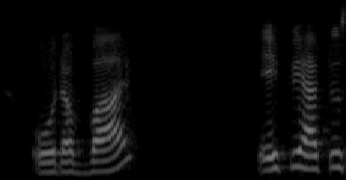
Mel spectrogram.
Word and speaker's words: au revoir: Au revoir. AU is O, okay?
